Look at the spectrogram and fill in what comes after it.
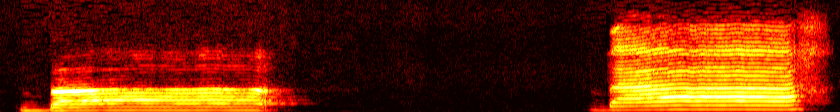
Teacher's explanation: the ba has a vertical fatha on it. That is why we have elongated the sound of ba for 2 seconds.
